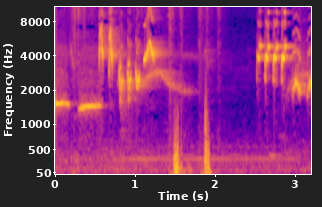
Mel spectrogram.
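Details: Kept Asian pied starling, a bird that readily learns other birds' voices, opens with flat piping whistles and a falling slur, then two dull thuds, then a fast series of high repeated chirps.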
